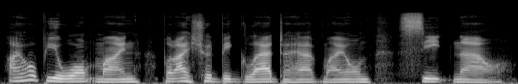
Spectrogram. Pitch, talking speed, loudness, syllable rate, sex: 125 Hz, 185 wpm, -19 LUFS, 3.5 syllables/s, male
